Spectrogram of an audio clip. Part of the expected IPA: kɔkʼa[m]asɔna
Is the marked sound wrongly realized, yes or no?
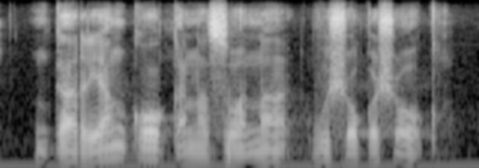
yes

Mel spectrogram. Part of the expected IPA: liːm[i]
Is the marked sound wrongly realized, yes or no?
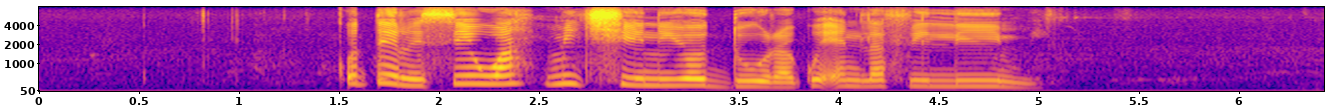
no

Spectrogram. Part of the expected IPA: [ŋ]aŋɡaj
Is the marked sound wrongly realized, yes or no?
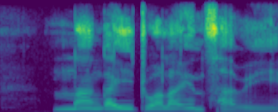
yes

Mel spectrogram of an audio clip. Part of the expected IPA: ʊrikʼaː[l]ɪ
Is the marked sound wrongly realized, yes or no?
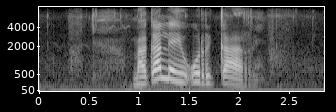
yes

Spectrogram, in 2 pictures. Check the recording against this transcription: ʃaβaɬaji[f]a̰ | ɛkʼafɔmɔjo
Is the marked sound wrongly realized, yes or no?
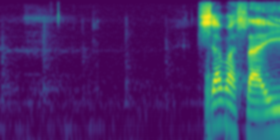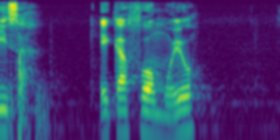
yes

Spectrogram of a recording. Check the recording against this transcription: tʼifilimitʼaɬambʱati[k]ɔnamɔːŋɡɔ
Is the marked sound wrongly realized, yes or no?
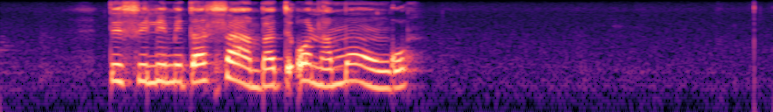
yes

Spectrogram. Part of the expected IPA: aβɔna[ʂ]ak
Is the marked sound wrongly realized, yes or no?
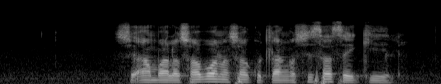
no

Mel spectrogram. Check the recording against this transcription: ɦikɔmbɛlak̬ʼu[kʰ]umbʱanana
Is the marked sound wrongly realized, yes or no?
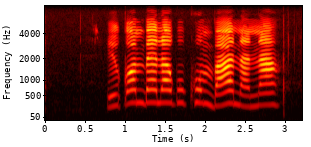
no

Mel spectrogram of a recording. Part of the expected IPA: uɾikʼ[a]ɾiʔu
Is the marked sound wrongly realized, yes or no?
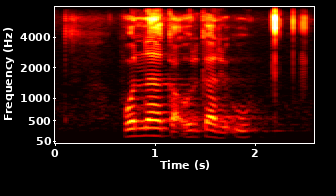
no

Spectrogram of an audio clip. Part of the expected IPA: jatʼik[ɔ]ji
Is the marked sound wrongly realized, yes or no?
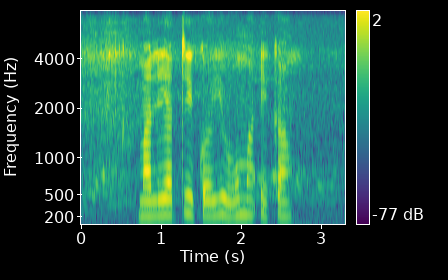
no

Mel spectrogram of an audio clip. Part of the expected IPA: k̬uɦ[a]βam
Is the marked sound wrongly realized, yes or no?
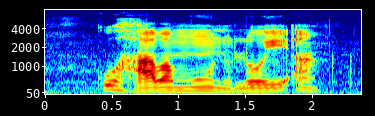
no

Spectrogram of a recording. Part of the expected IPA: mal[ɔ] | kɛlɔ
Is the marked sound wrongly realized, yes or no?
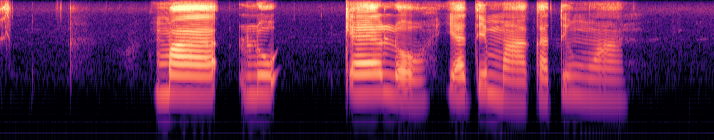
yes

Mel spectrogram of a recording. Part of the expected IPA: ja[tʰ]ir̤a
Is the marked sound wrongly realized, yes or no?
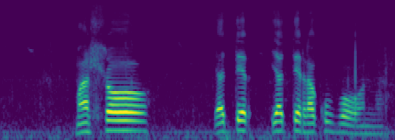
yes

